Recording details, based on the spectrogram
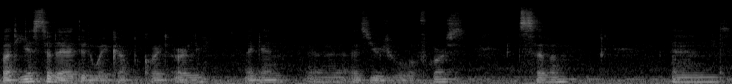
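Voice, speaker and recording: A man rambling softly in an ASMR style, hushed, hesitant and unhurried. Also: fairly low pitch, level tone. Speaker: ASMR video host. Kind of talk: soft-spoken ASMR rambling. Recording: roomy, distant mic with clear noise.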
